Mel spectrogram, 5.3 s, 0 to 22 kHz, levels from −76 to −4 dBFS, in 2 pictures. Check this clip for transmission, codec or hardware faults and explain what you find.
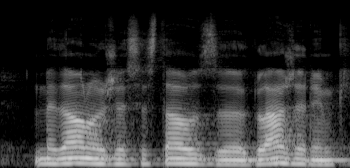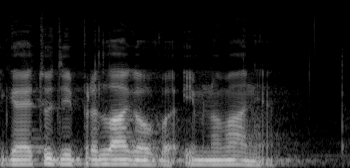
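One fault turns up, a single dropped sample at about 1.55 s, just after "nedavno že sestal". Roughly one sample, a few hundredths of a millisecond, is likely missing, so the waveform steps abruptly to a later value. That discontinuity produces one sharp click and a thin vertical line across the spectrum. No speech is lost.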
